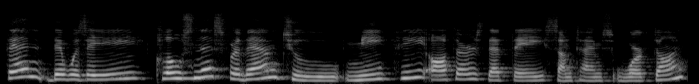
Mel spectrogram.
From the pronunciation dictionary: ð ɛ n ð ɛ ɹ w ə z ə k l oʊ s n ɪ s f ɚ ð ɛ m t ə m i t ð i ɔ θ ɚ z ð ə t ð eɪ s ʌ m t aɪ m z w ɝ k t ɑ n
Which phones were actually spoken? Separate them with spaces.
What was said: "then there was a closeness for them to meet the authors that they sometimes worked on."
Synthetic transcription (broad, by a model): ð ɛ n ð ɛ ɹ w ə z ə k l oʊ s n ɪ s f ɚ ð ɛ m t ə m i t ð i ɔ θ ɚ z ð ə t ð eɪ s ʌ m t aɪ m z w ɝ k t n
